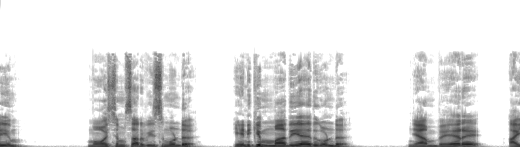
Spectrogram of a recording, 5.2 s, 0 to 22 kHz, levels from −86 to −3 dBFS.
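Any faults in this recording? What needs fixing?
No technical faults can be heard in this speech recording. Nothing needs to be fixed.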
